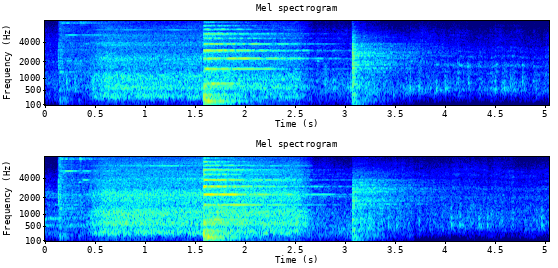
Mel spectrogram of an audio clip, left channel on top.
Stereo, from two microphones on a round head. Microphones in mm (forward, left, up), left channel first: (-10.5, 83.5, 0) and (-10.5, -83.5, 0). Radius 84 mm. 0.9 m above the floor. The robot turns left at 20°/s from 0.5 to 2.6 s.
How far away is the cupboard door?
About 1.5 m.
